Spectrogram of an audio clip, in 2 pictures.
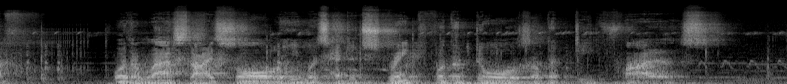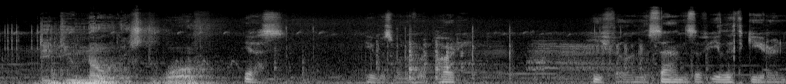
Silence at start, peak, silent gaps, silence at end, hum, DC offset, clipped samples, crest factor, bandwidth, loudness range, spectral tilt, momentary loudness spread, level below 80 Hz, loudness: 0 s; -4 dBFS; none; 0 s; none; 0.3%; under 0.1%; 20 dB; 17 kHz; 8 LU; -3.5 dB/octave; 19 LU; -32 dBFS; -24 LUFS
